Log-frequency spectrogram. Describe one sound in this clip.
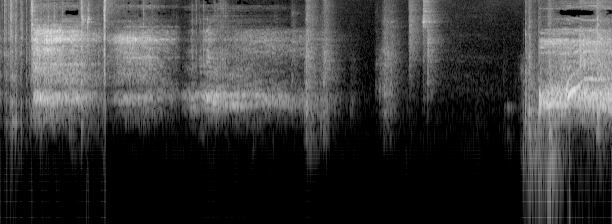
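Plastic parts click and snap into place.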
